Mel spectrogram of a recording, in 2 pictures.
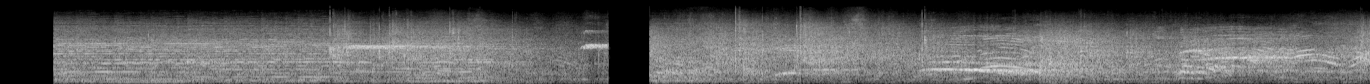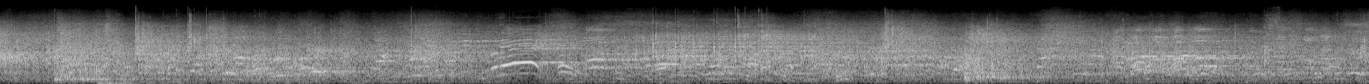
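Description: Youth ice hockey game sound in an indoor rink: scattered shouts and calls from players and spectators over the hall's general noise, with sharp knocks of sticks and puck. It opens with a few seconds of steady music-like tones that cut out briefly.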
